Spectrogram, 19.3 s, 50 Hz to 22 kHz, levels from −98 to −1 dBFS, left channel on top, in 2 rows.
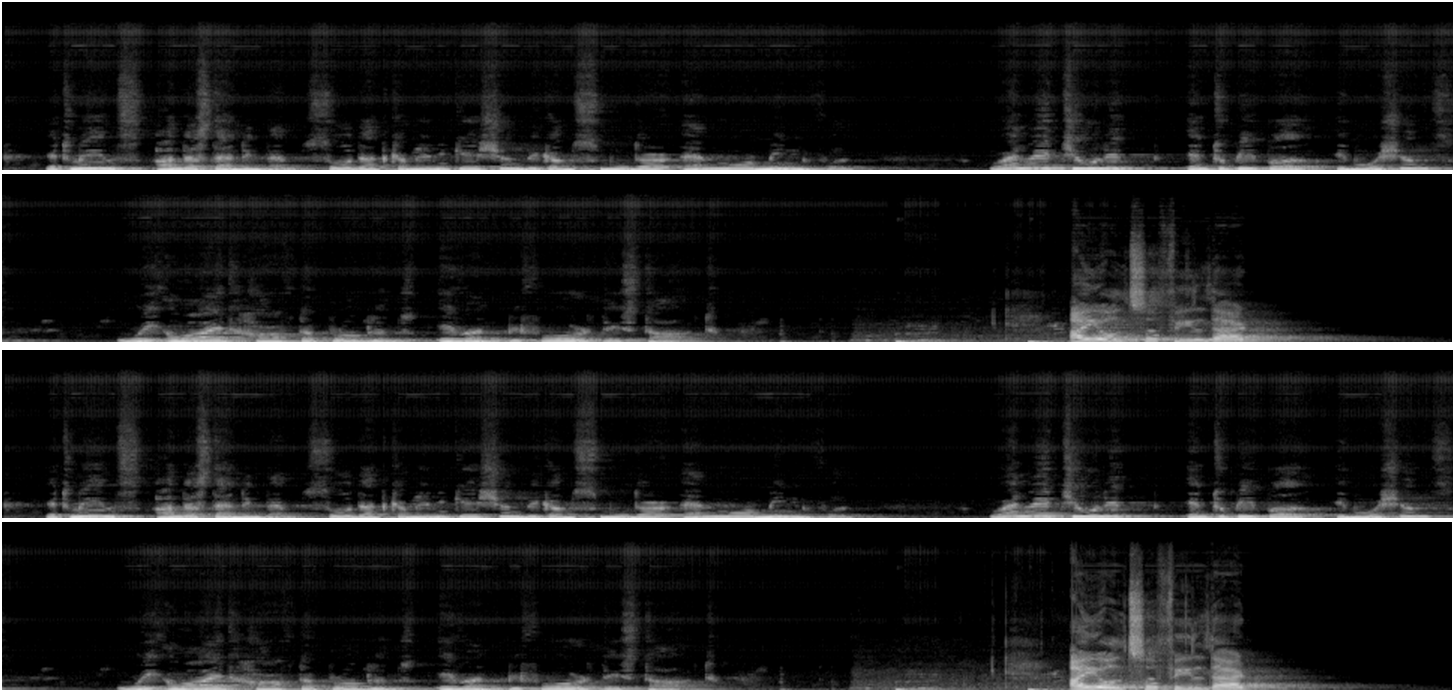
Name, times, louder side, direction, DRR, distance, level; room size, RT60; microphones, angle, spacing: voice 1, 0.3-5.7 6.6-7.5 7.9-9.5 10.4-14.2 15.6-15.7, equal, 5° right, 5 dB, 0.9 m, -28 dB
voice 2, 16.8-18.0, right 3 dB, 55° right, 7 dB, 1.5 m, -27 dB
24.5 x 18.0 x 8.9 m, 1.3 s
head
